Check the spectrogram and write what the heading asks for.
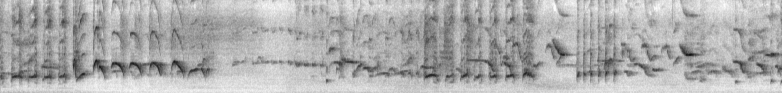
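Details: Lively oriental magpie-robin song meant for stimulating and training other birds: quick repeated looping whistles, a quieter pause, then bursts of sharp clicking trills and varied rising and falling chirps.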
